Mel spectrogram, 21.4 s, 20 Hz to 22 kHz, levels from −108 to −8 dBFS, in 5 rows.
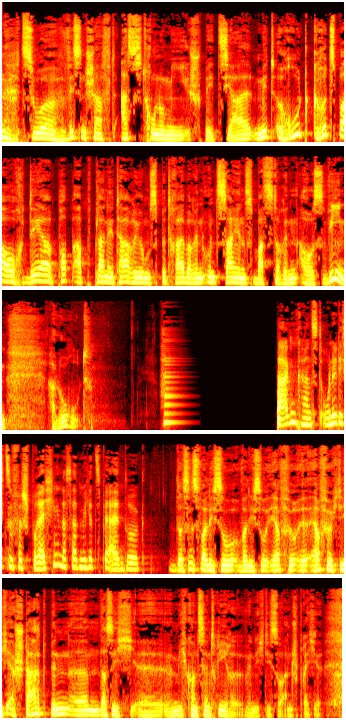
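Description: From 10.59 to 12.01 s the sound stops being real: the last sound is carried on as a fading buzz or hiss, then about 1.0 s of silence follows. This is likely a long network dropout, and audio resumes with roughly 1.4 s lost.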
